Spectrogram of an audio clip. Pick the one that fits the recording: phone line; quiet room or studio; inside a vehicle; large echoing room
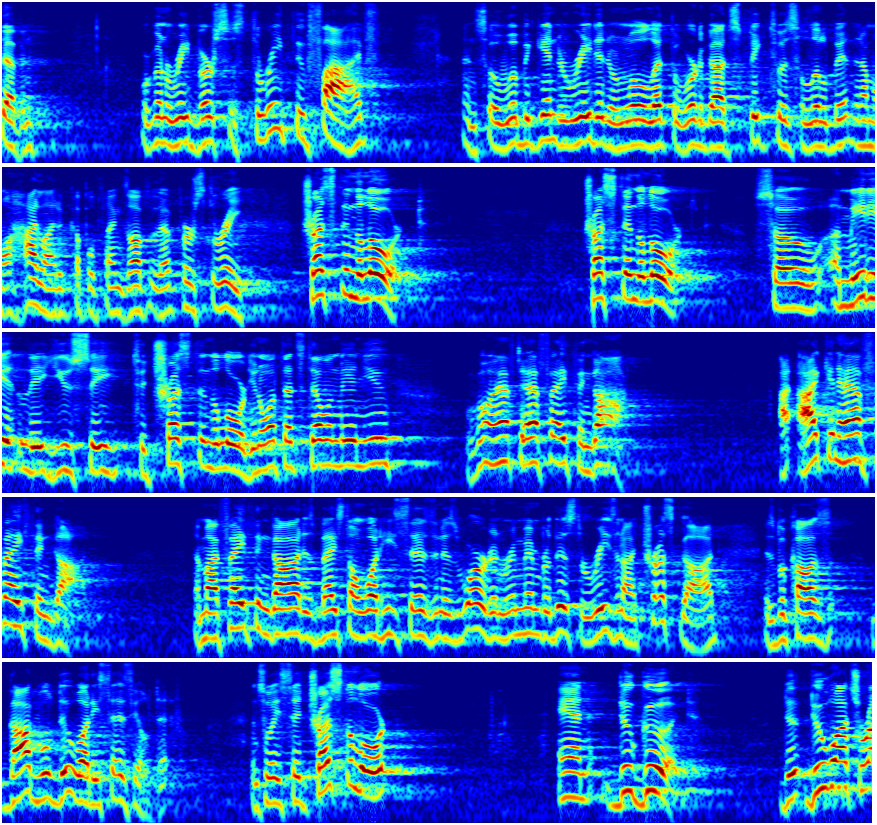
large echoing room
